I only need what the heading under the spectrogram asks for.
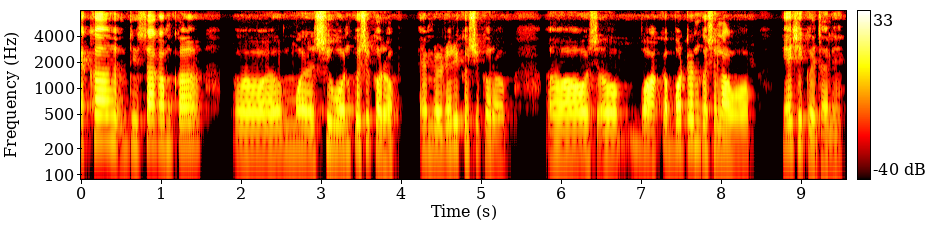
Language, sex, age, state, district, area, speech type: Goan Konkani, female, 45-60, Goa, Salcete, urban, spontaneous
